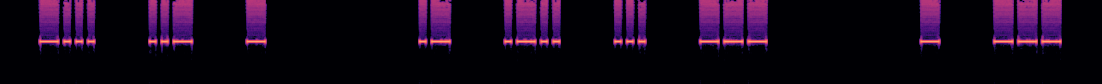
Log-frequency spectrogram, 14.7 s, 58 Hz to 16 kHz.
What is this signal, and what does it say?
Morse code, heard as a keyed tone, about 15 wpm, spaced as for 8 wpm, 1000 Hz. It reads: BUT ALSO TO
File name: qotdfiles / 8wpm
